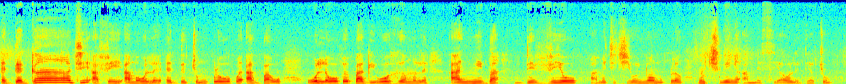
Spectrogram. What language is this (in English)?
Ewe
